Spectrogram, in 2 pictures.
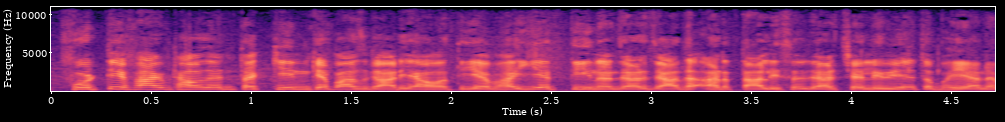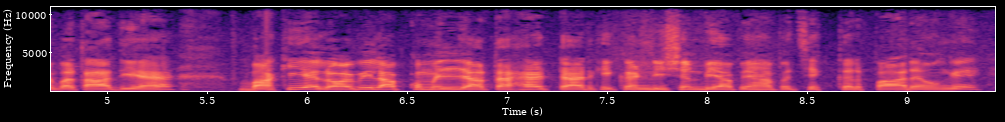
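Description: Young host, higher-pitched, chatty, slips in English, lapel mic outdoors. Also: male voice, fairly bright tone. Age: young adult. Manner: chatty, mixes English phrases, addresses viewers as brothers. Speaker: car vlogger host. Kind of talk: casual walkaround car showcase. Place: outdoor used-car lot. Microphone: clip-on lapel mic.

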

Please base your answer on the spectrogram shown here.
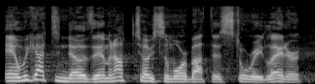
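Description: A man's voice: medium pitch, fast talker. An older man, a pastor, telling a story in a stage sermon dialogue on a large church stage with a handheld mic. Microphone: handheld microphone. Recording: long hall reverb.

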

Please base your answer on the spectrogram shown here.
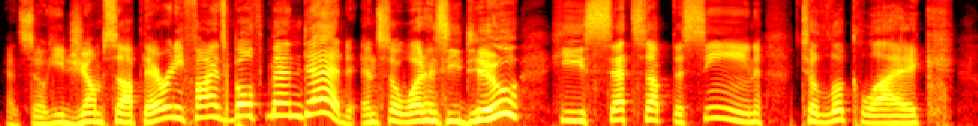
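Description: A man's voice: high voice, very animated, normal speed, a bit bright, no echo, clean studio sound. A man hosting a podcast, reading pulp fiction aloud and reviewing it. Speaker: podcast host.

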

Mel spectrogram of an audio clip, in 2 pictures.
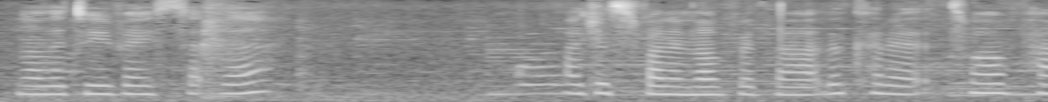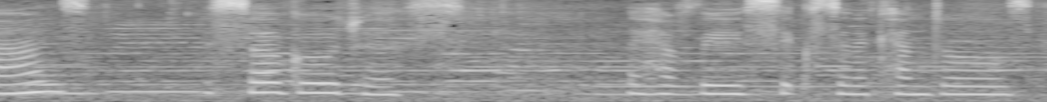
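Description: A woman vlogging a walk through a supermarket on her phone, chatting and gushing over items as she reads out prices. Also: a little high. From United Kingdom. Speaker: shopping vlogger. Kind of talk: shop-with-me walkthrough narration. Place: large supermarket, indoors.

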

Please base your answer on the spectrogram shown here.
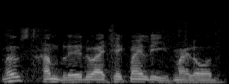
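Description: A man's voice: mid-range voice, fairly even intonation, normal speed, close to an everyday voice. An actor playing an earnest, protective young nobleman in emphatic radio Shakespeare. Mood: earnest, cautioning. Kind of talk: 1950s radio Shakespeare acting. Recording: muffled, hissy old radio broadcast.

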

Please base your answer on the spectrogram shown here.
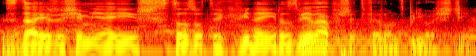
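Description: An actor playing a scheming, chummy street thief who talks in quirky, halting, mock-archaic phrases. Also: male voice, fairly low pitch, over music, close to an everyday voice. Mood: sly, confident. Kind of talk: acted fantasy audio drama dialogue.

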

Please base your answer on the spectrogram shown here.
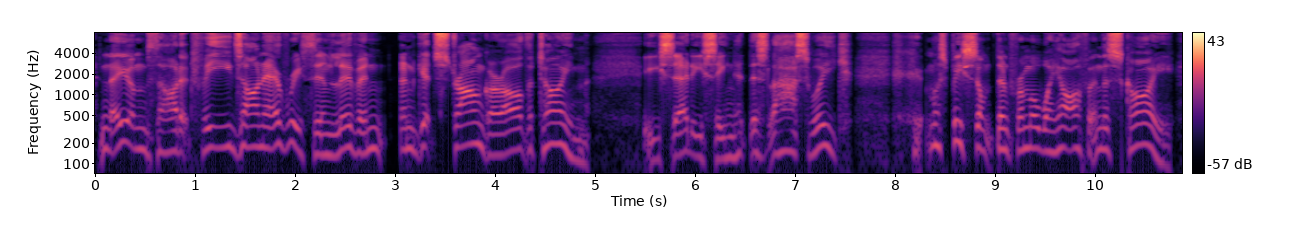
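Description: Man voicing a higher-pitched frightened old rustic farmer. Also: unhurried, no echo, studio quality, natural voice. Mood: fearful, urgent. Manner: urgent, whispered warning in folksy rural dialect. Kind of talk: audiobook character voice.

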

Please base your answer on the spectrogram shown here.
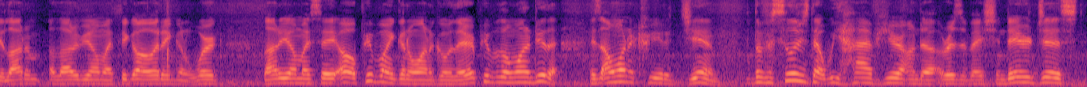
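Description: A man's voice: medium pitch, fairly bright tone, slight background noise. A man in his twenties talking casually to his camera outdoors, rambling and frank, swearing now and then. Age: 20s. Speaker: vlogger. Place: outdoors on open flat ground. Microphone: camera mic, close framing.

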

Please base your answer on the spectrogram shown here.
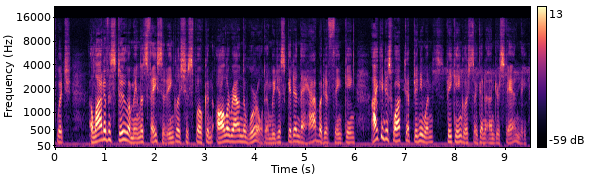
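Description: A man's voice: mid-range voice, gravelly, mellow. A middle-aged man from the United States, an expat giving earnest, conversational advice to viewers and asking them questions. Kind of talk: casual advice to camera.

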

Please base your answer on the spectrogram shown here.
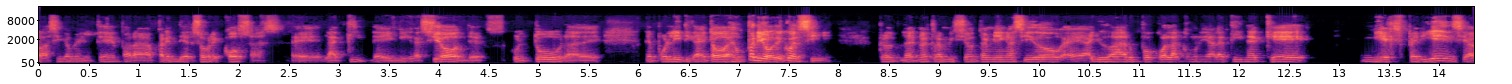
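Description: A man speaks on a video call in a mid-range voice. He works as a journalist and often restarts or repeats words as he explains his project. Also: mid-range voice. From Venezuela. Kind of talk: casual self-introduction.

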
